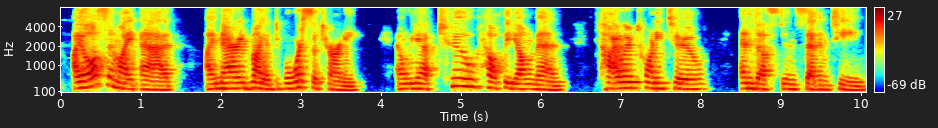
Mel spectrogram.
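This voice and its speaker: A woman speaks with a normal speaking voice, fairly low in pitch, with ordinary pitch variation and a fairly slow pace. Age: 50s. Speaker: network marketing representative. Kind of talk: testimony. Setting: video call.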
